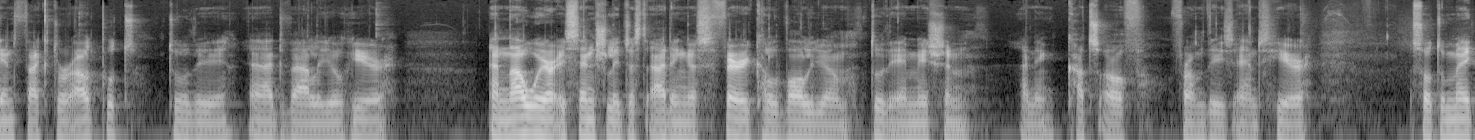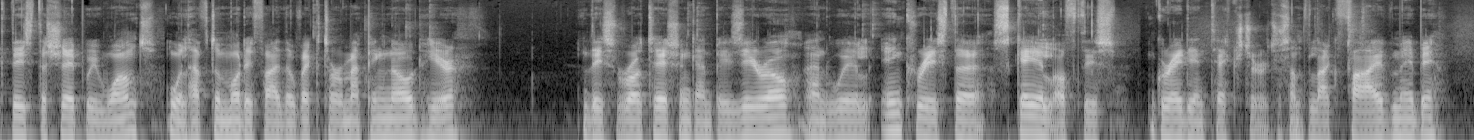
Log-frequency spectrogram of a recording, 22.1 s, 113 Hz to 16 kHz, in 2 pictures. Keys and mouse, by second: 4.0-6.0 middle drag, 10.6-12.2 middle drag, 12.8-15.2 middle drag, 15.2 ctrl+z, 16.0-18.0 drag, 18.3-21.0 drag.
